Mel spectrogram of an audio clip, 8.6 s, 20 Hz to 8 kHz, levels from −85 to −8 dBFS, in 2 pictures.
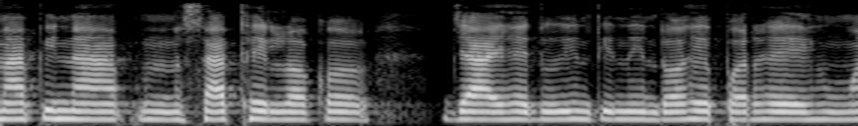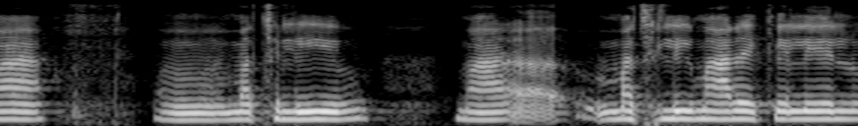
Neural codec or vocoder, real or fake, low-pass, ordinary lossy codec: codec, 16 kHz, 8 kbps, FreqCodec, larger model; fake; 7.2 kHz; none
